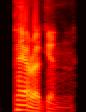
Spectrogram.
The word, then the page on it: parergon: British English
